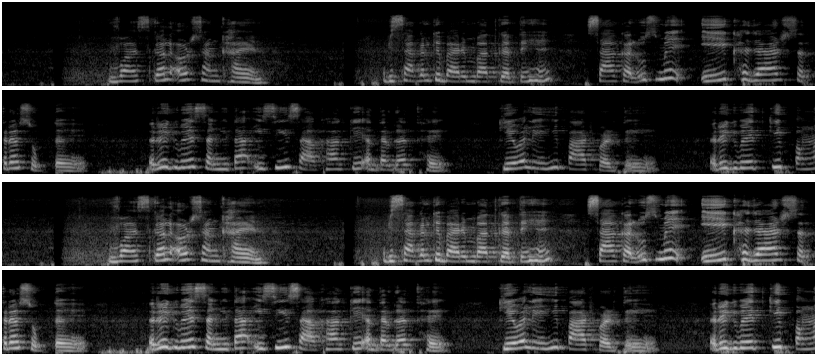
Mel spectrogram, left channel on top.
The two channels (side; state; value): left; quieter; 7.9 dB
